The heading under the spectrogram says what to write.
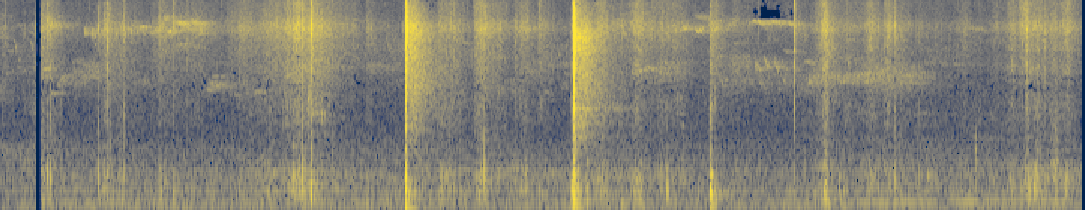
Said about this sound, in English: Oh well. At least the birds are still singing.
